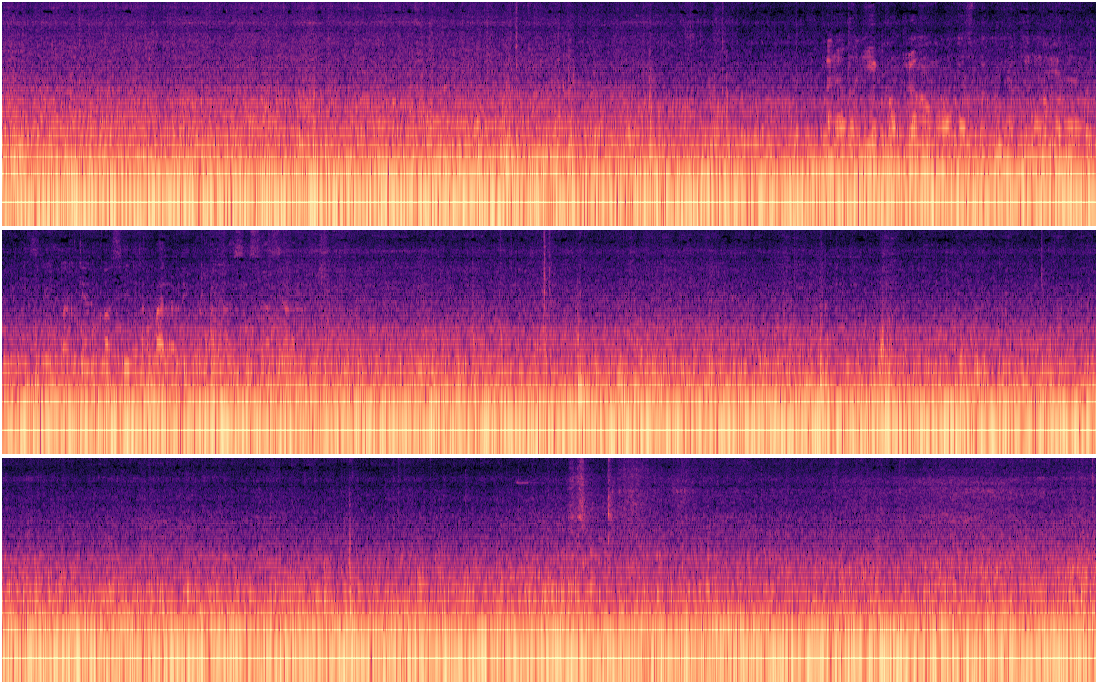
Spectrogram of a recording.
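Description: Lada Niva's engine and road noise heard from inside the cabin while driving, a steady low drone that holds an even level.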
